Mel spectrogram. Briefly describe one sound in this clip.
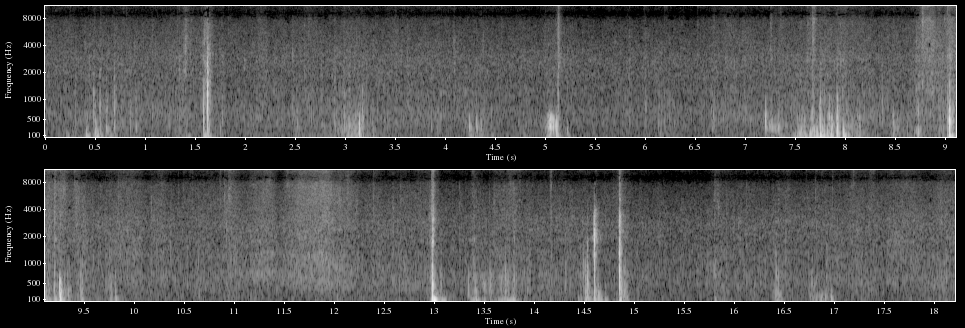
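Leaves and stems rustle and snap close by as plants are pulled.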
